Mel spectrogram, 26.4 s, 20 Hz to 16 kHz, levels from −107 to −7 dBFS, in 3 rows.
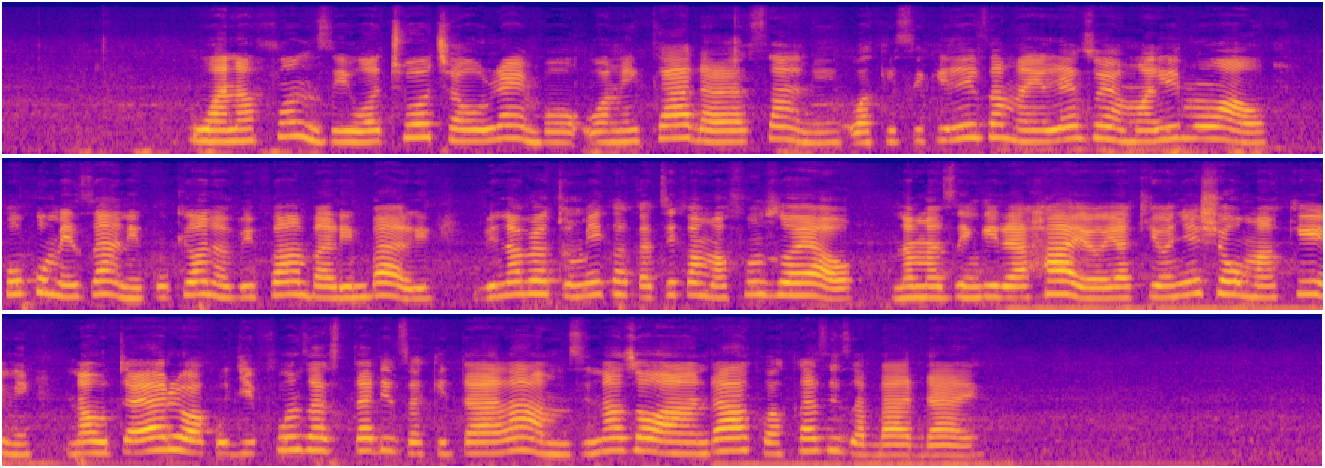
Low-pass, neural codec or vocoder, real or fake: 14.4 kHz; codec, 44.1 kHz, 7.8 kbps, Pupu-Codec; fake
